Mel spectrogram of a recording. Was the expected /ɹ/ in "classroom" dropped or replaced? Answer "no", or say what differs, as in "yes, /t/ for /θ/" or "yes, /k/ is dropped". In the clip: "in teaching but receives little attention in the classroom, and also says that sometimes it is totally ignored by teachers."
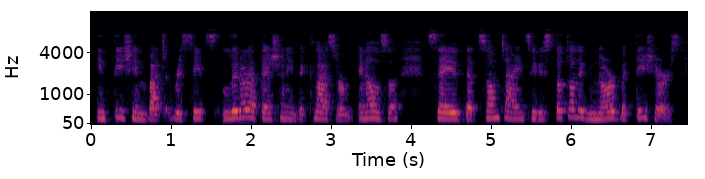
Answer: no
